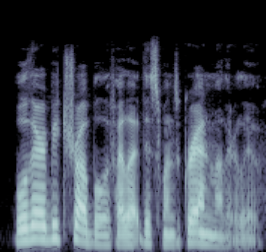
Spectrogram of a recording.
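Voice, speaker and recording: A woman puts on a raspy character voice, fairly low in pitch, and talks at a very fast pace. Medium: read story. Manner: grave, measured.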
